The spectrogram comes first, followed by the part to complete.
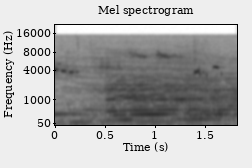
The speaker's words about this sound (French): Ah, des vaches! Bonjour, mesdames les vaches!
